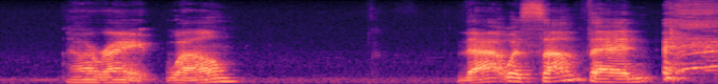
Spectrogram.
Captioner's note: laughs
